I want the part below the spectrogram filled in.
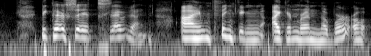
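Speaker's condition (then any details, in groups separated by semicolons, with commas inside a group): Essential tremor; may be hard to understand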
